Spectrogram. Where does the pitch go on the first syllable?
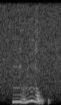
rising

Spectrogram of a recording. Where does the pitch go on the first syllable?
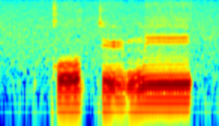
rising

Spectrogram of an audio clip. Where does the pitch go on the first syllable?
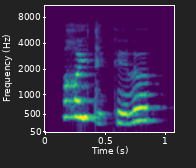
high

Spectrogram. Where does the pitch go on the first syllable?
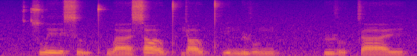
falling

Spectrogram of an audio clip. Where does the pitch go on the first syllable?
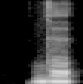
high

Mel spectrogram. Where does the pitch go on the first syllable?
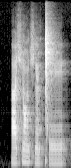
low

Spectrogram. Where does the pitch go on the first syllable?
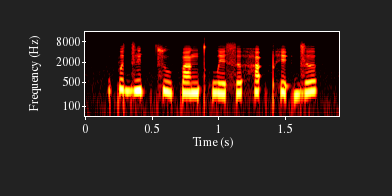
falling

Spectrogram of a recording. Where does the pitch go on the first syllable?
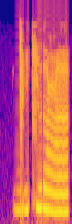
high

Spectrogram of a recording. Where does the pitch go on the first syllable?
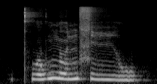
rising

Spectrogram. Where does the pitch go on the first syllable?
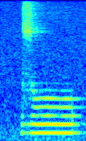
high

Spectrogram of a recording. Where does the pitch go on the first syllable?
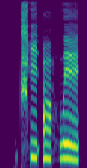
high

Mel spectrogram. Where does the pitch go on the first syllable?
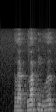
low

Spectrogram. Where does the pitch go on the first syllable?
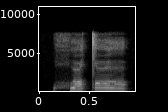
low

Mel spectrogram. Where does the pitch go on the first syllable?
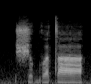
low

